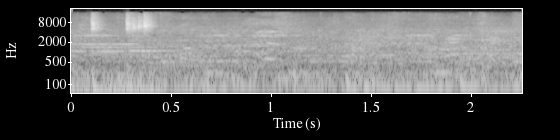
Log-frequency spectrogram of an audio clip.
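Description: Music with a heavy bass beat, mixed with people talking and street crowd chatter; the bass and drum hits drop back about half a second in, leaving voices and fainter music.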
